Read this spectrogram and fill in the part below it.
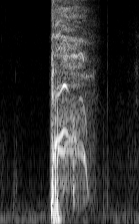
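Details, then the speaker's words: Single loud, harsh cough in a quiet room from a young person sick for about a week and a half with a persistent cough not relieved by medicine, cause unknown. "Like I just keep coughing, and I like take medicine, and I like still like fucking like keep coughing, so I just like don't even know what's wrong with me."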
